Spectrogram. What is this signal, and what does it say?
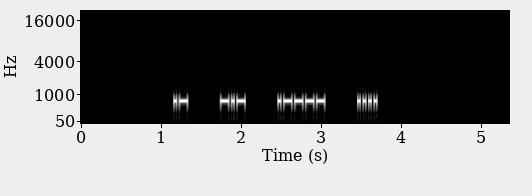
Morse code, heard as a keyed tone, about 34 wpm, spaced as for 16 wpm, 700 Hz. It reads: AK1H
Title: USA Call Signs - 4x Character Spacing - 35wpm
